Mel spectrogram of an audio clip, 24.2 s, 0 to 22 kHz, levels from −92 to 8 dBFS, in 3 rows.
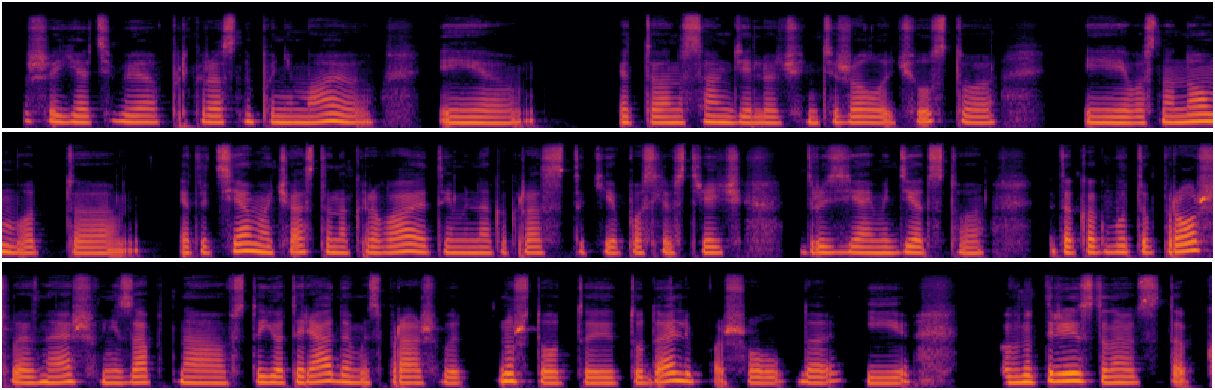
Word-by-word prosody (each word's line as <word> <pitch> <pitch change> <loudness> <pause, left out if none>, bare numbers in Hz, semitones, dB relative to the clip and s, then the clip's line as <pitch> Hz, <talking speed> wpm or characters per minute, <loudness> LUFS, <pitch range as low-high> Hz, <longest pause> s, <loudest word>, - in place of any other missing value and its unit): Слушай, 235 -3 -2
я 205 -1 0
тебя 210 -2 -2
прекрасно 210 +1 -3
понимаю. 205 +1 +1 0.4
И 190 0 +2 0.9
это 200 -1 -1
на 195 - +1
самом 205 -1 +1
деле 190 -1 -1
очень 185 +1 -6
тяжелое 195 0 -1
чувство. 205 -2 -3 0.6
И, 195 -1 +2
в 185 - -2
основном, 210 +3 +3
вот 185 -1 -3 0.9
эта 190 +1 -2
тема 230 -1 +4
часто 210 0 -2
накрывает 200 +3 0
именно 190 -1 0
как - - -10
раз 190 0 -2
таки 220 -3 -6
после 190 0 -3
встреч 190 +1 -3 0.4
с 200 - -10
друзьями 195 -2 +1
детства. 190 -1 -1 0.4
Это 200 -5 0
как 205 0 0
будто 210 0 -1
прошлое, 215 -2 +3
знаешь, 215 +2 +2
внезапно 190 -1 -1
встаёт 200 -1 0
рядом 210 0 +3
и - - -1
спрашивает: 190 -1 -2 0.2
"Ну 235 +1 +8
что 185 -7 +2
ты 180 0 -1
туда 180 +5 +1
ли 240 -2 +6
пошёл?" 185 -4 -3
Да. 195 -1 0 0.2
И 175 +4 -2 0.6
внутри 210 +5 +7
становится 195 -3 0
так - - -2
200 Hz, 125 wpm, -26 LUFS, 190-215 Hz, 0.9 s, Ну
